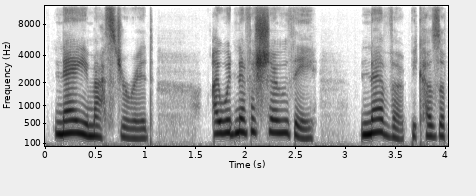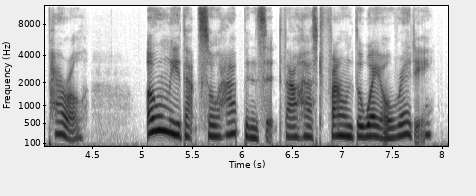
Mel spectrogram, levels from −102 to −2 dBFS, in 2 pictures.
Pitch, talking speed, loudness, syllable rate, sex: 235 Hz, 155 wpm, -17 LUFS, 5.5 syllables/s, female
